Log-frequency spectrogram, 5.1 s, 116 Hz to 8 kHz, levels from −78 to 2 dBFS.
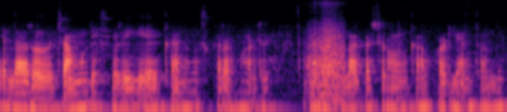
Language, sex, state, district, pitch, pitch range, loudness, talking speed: Kannada, male, Karnataka, Belgaum, 130 Hz, 120-135 Hz, -26 LUFS, 95 wpm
